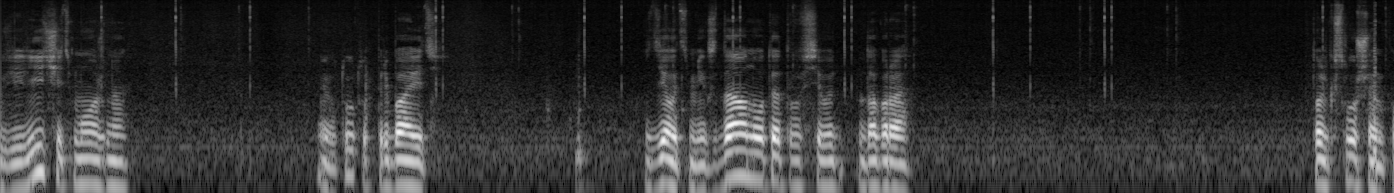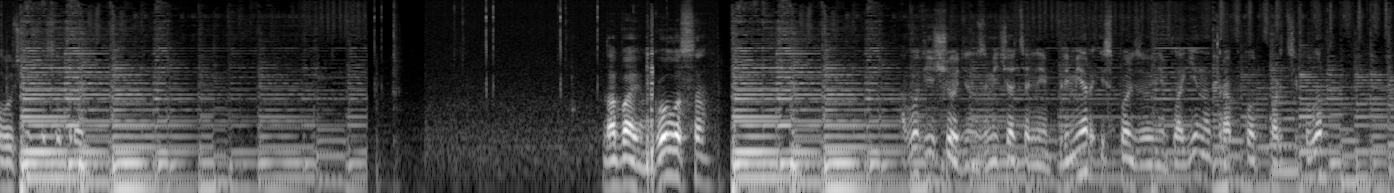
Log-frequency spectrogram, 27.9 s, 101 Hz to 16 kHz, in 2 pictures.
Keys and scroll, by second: 12.9 space.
